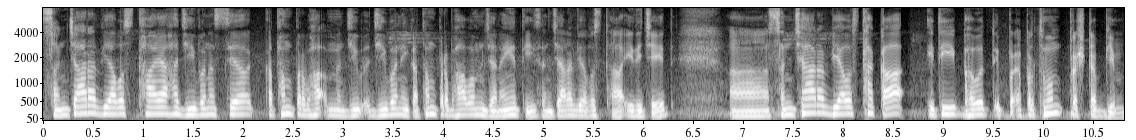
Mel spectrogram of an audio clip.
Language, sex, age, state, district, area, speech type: Sanskrit, male, 18-30, West Bengal, Paschim Medinipur, urban, spontaneous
